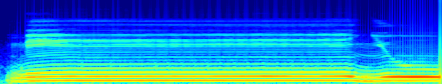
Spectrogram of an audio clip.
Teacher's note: huruf jim dari tengah lidah ya, wasatul lisan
